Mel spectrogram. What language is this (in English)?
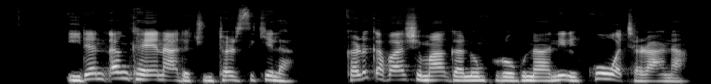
Hausa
